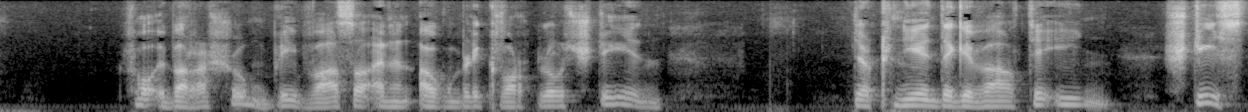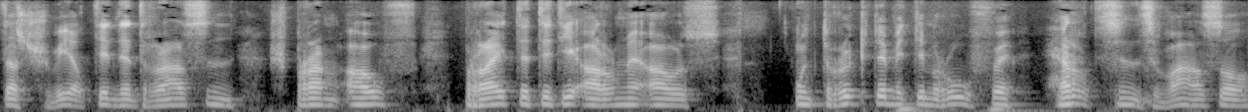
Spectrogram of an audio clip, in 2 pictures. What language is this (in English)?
German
